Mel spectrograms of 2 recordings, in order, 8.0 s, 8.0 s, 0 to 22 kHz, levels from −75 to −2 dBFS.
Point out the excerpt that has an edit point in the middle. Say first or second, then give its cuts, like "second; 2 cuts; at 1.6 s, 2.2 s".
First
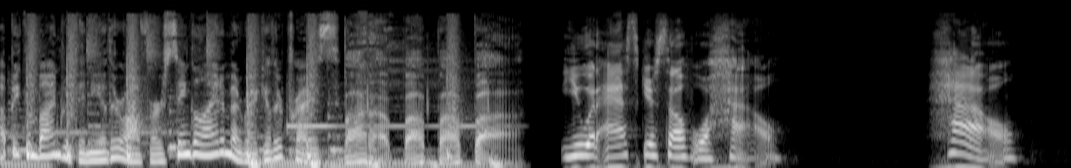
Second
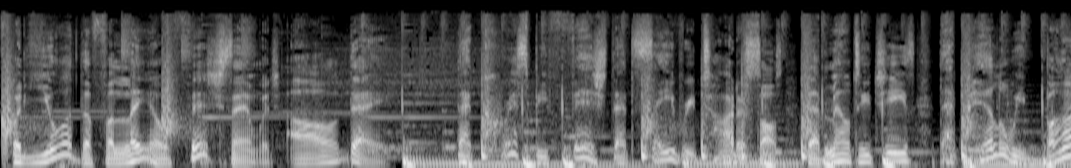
first; 1 cut; at 3.9 s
